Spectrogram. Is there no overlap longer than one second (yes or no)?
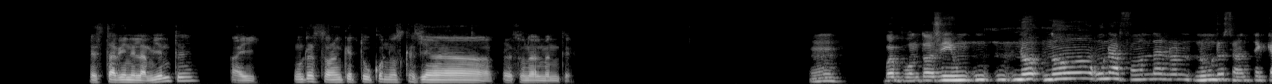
yes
